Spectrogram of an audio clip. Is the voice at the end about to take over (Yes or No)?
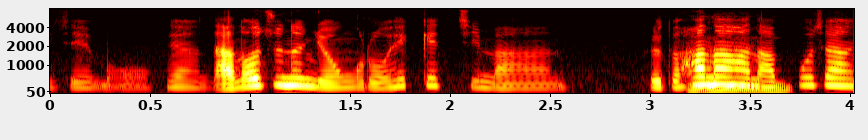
No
